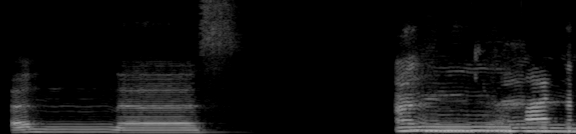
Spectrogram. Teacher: we're using the tip of the tongue to pronounce the n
